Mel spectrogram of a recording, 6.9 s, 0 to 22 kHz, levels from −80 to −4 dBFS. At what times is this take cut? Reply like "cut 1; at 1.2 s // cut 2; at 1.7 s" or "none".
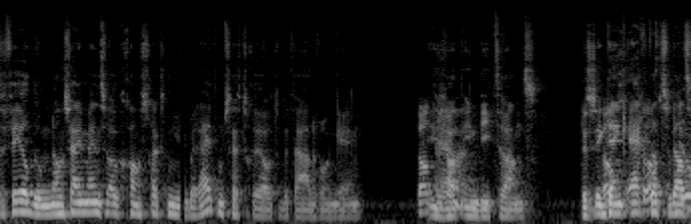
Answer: none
